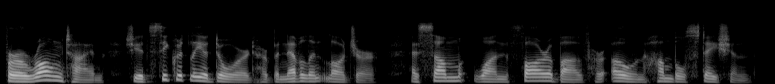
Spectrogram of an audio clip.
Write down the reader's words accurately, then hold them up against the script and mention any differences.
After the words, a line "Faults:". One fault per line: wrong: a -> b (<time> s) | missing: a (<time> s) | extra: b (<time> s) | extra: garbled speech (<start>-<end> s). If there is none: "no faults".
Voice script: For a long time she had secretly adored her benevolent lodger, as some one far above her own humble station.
For a wrong time she had secretly adored her benevolent lodger, as some one far above her own humble station.
Faults:
wrong: long -> wrong (0.3 s)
